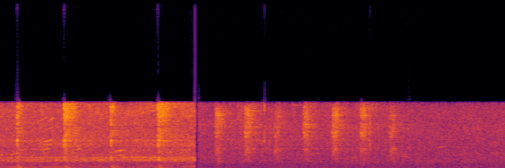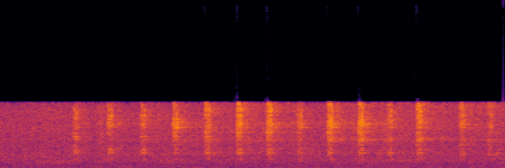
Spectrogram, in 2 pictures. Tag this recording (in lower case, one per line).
music
speech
